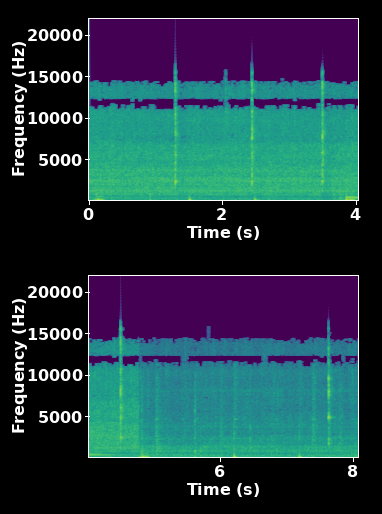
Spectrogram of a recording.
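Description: Food sizzling in a frying pan, a steady hiss that drops away about five seconds in. Light background music with soft low beats and high plinks plays over it.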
